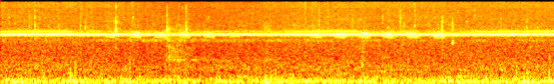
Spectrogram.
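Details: Autumn insects calling beside a garden bonfire: a steady, high, unbroken ringing trill holds throughout, with faint pops from the fire and a low rumble of distant traffic underneath.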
